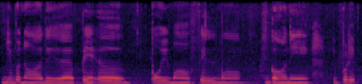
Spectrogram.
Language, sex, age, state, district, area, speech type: Dogri, female, 18-30, Jammu and Kashmir, Jammu, rural, spontaneous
